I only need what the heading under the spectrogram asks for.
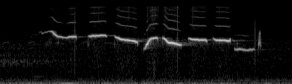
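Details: Fox sparrow (Passerella iliaca), song.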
